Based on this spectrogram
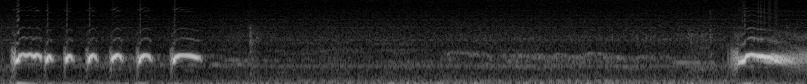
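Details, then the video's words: A local zebra dove gives a fast run of six or seven clipped, bubbling coo notes in about one second, then a quiet pause before another coo begins. "Perkutut Lokal Suara Plong"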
